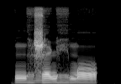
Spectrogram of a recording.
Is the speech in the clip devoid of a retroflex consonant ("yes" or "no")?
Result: no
